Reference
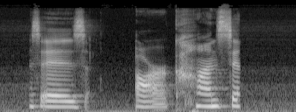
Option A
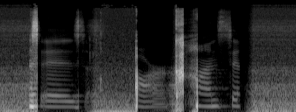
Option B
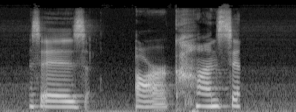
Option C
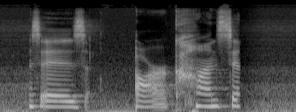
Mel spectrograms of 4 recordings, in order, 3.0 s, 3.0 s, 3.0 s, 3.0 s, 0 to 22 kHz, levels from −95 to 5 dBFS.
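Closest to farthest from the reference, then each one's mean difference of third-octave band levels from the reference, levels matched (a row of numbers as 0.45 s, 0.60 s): B, C, A; 2.0 dB, 6.5 dB, 15.0 dB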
